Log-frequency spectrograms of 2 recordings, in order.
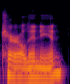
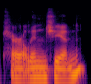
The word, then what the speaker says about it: Carolingian: and this is uh what's called Carolinian or carolingian depending on how you pronounce it and it was one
